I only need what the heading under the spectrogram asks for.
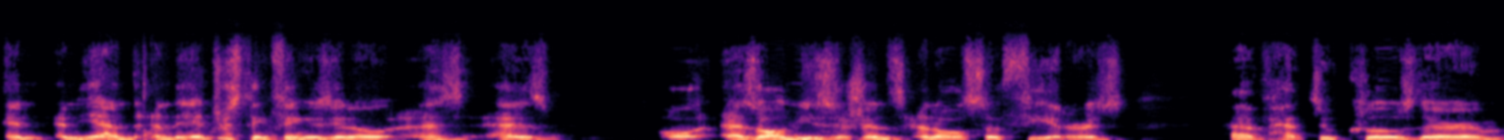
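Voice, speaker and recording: Telling warm stories from his living room via video call, a singer-songwriter guest hesitates, restarts and uses fillers a lot. He is middle-aged, Israeli-born, a native Hebrew speaker, and his voice sits on the high side with a breathy edge at normal speed.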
